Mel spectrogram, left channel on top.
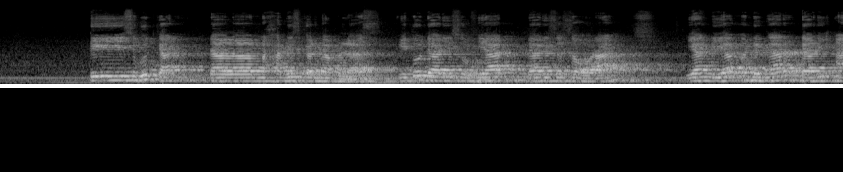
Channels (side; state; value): right; silent; digital silence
